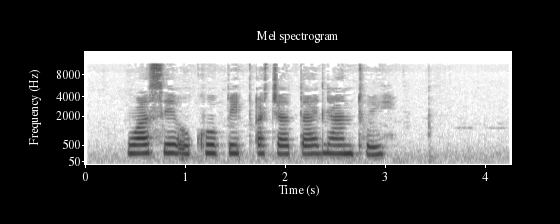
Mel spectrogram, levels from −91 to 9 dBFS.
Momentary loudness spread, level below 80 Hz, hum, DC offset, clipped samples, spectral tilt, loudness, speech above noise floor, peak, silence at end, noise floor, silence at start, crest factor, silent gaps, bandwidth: 8 LU; -60 dBFS; none; under 0.1%; under 0.1%; -3 dB/octave; -20 LUFS; 36 dB; -4 dBFS; 1.2 s; -55 dBFS; 0.45 s; 16 dB; none; 11.5 kHz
